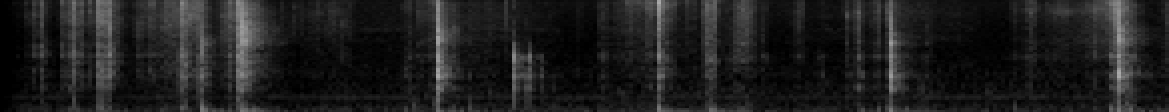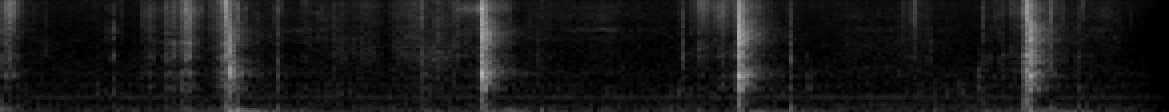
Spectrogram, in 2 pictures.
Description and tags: Cutting-carrot dull-knife
Cutting of a carrot on a cutting board with a dull knife
board, carrot, cutting, dull, knife, vegetable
